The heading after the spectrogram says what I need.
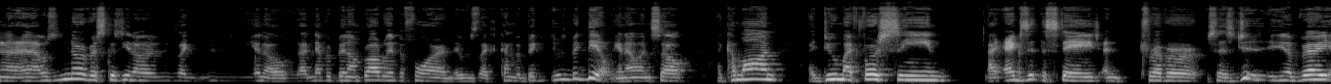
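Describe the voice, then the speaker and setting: A man on a video call, telling an anecdote as an animated storyteller who acts out the quotes. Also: sits high. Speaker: panelist actor. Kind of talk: casual anecdote.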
